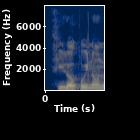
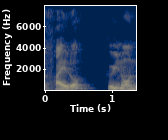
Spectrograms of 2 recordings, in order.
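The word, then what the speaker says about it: phylloquinone: ठीक है, फिलोक्विनोन भी बोल सकते हैं या फाइलोक्विनोन भी कह सकते हैं, ये प्रोनाउंसिएशन पे है।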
